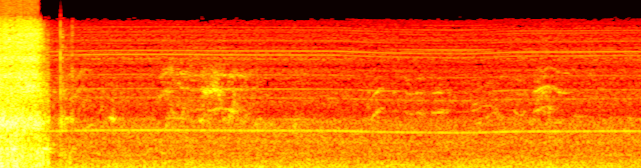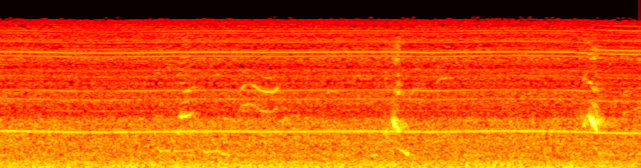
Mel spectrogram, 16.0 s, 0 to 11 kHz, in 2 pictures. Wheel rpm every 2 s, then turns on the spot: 110, 0, 0, 0, 0, 0, 0, 0.
none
